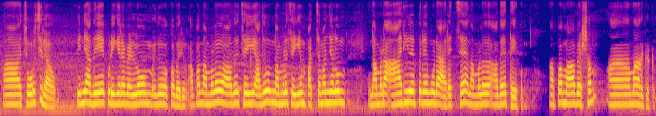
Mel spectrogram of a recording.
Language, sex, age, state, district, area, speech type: Malayalam, female, 45-60, Kerala, Alappuzha, rural, spontaneous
